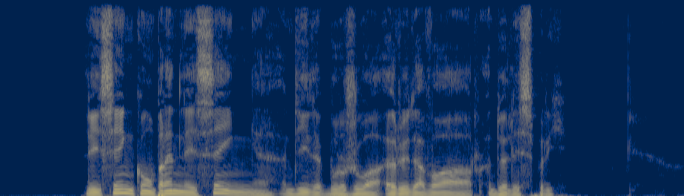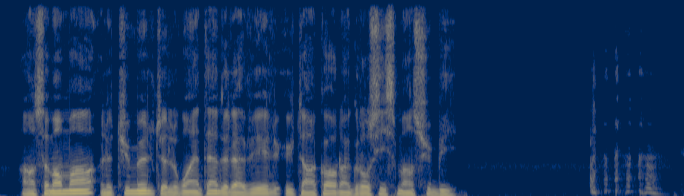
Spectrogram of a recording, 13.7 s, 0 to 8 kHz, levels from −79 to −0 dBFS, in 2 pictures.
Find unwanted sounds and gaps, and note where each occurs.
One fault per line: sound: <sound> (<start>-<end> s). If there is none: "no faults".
sound: throat clearing (12.7-13.5 s)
